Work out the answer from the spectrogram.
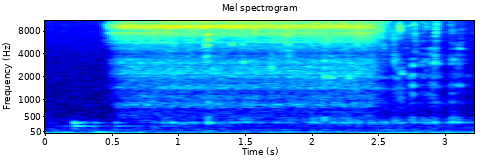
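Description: Water runs from a tap while a face mask is washed off: a faint, steady hiss that starts abruptly, flows evenly for about two seconds, then stops.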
